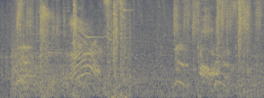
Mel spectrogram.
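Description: Chained blades whoosh through the air in quick swipes.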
